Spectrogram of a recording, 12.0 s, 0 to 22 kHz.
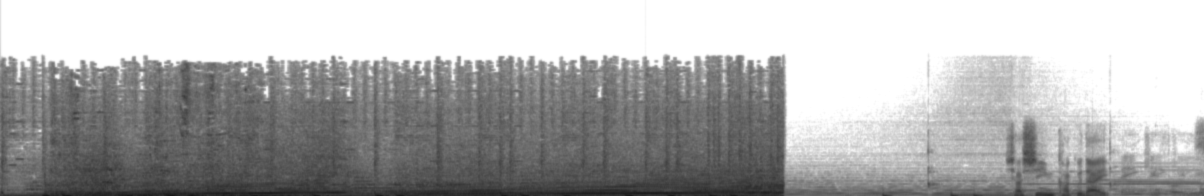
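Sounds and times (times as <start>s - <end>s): electronic music with steady beat: 0.0s - 7.9s
racing car engine revving: 0.2s - 7.9s.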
